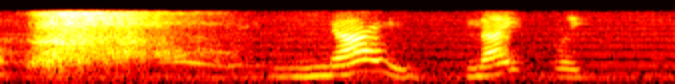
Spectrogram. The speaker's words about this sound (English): When I say three, you're going to let it out. Okay. Okay. All right. So inhale. One, two, three, blow it out.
